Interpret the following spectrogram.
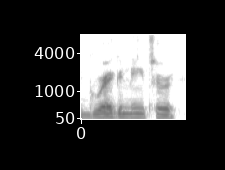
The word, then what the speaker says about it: Gregorator: This is your man and homie aka the Gregorator rhymes with now or later.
